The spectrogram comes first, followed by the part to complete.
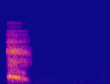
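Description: A woman's breathy sigh, about half a second long, falling in pitch.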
